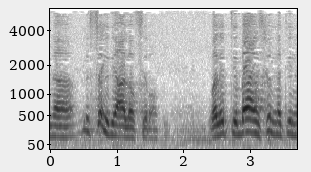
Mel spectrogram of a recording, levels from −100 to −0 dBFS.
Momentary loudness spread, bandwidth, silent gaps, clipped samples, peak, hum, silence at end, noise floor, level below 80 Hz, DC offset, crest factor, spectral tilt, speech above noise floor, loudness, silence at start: 16 LU; 6 kHz; none; under 0.1%; -10 dBFS; none; 0 s; -50 dBFS; -62 dBFS; under 0.1%; 14 dB; -8 dB/octave; 25 dB; -25 LUFS; 0 s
